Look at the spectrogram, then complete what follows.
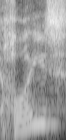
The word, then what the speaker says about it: Hoyes: never asked you your last name is it hoys is that just pronounce it that way exactly right Hoy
